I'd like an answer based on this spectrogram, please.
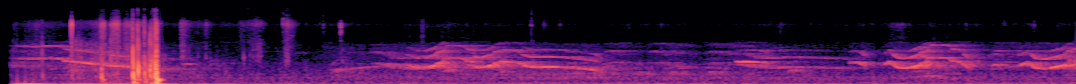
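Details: In the dark of night, a sharp knock or clatter is followed by a group of jackals howling in high, quavering wails that slide up and down. The voices overlap in bursts, fading and then swelling again into a chorus.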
